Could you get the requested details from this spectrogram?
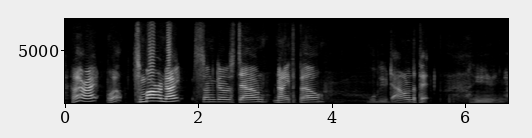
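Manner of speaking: lightly voiced drow, lifting high to announce the time; a touch of showman settling the arrangements; drow fight organiser.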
